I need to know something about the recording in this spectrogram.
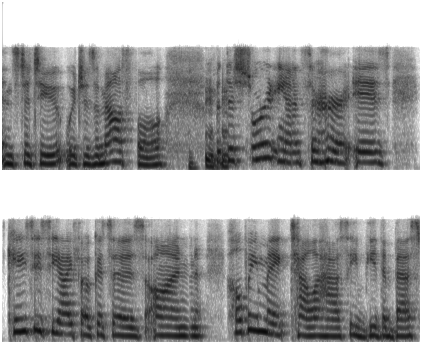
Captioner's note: laughs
